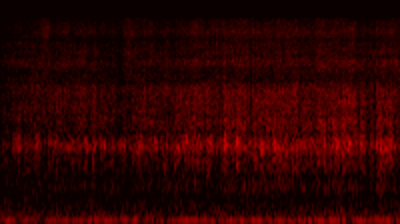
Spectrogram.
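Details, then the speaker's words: Bass Pro Shops Tourney Special reel after swapping to unlubricated ceramic bearings, spool spinning: loud, even whirring hiss with a thin steady high note; normal dry ceramic bearing noise, faster than stock. "really loud like the a big seven dating this because those bearings are made the balls inside the bearings are ceramic and they're not lubricated so they run dry and make noise but they are much faster"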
